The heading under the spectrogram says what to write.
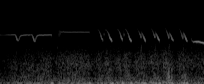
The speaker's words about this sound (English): Now, if you listen to this song of a male white-crowned sparrow, then you'll hear several things.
